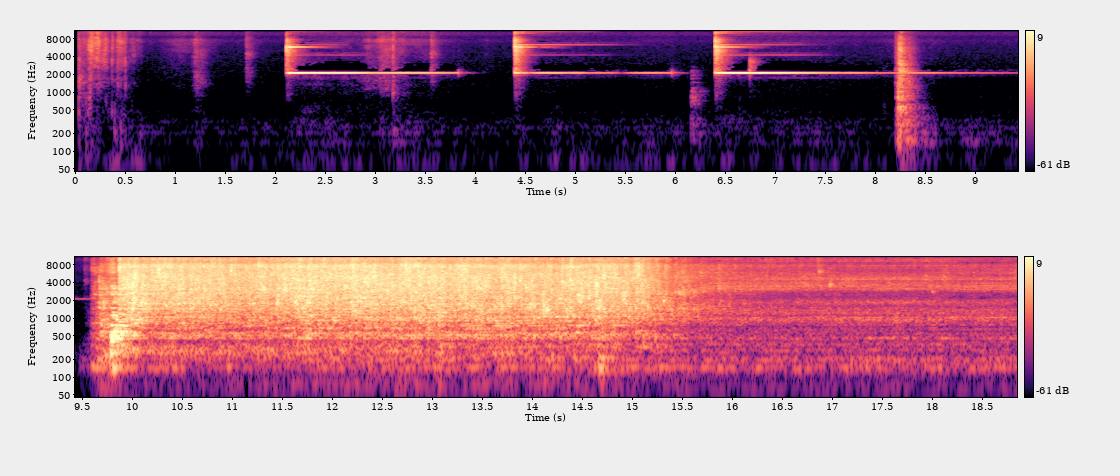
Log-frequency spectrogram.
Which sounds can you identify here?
phone ringing, toilet flushing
